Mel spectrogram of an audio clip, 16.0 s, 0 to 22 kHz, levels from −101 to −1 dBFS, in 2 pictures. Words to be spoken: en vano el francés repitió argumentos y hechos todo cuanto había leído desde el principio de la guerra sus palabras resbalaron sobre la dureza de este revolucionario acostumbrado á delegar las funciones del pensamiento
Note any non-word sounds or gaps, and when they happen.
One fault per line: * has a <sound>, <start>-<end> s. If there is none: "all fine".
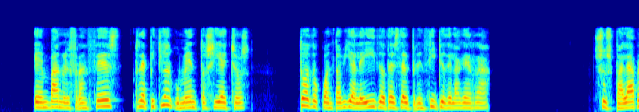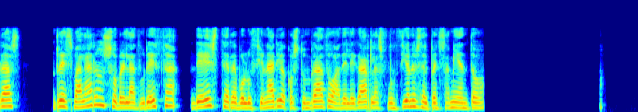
all fine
